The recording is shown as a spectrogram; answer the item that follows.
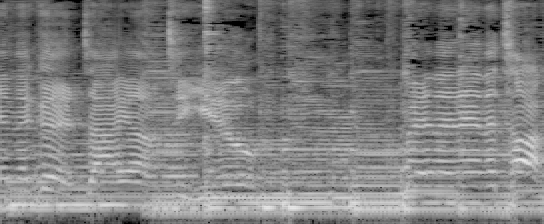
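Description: Steel-string acoustic guitar strummed in a steady folk/country accompaniment, the chord shifting about a second in, with a bending melody line carried above it.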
